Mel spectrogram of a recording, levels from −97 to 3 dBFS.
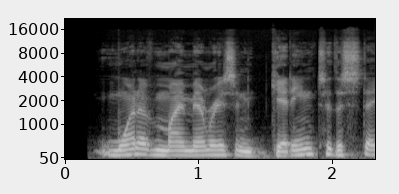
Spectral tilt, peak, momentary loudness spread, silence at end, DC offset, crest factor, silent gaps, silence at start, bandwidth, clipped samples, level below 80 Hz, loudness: -5.5 dB/octave; -10 dBFS; 3 LU; 0 s; under 0.1%; 14 dB; none; 0.25 s; 15.5 kHz; under 0.1%; -58 dBFS; -24 LUFS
